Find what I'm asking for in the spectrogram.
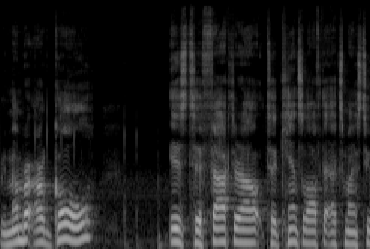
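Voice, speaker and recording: The man's pitch is fairly high and his intonation fairly even. Audible room echo surrounds the voice. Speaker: math teacher. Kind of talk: lecture. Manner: fast.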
